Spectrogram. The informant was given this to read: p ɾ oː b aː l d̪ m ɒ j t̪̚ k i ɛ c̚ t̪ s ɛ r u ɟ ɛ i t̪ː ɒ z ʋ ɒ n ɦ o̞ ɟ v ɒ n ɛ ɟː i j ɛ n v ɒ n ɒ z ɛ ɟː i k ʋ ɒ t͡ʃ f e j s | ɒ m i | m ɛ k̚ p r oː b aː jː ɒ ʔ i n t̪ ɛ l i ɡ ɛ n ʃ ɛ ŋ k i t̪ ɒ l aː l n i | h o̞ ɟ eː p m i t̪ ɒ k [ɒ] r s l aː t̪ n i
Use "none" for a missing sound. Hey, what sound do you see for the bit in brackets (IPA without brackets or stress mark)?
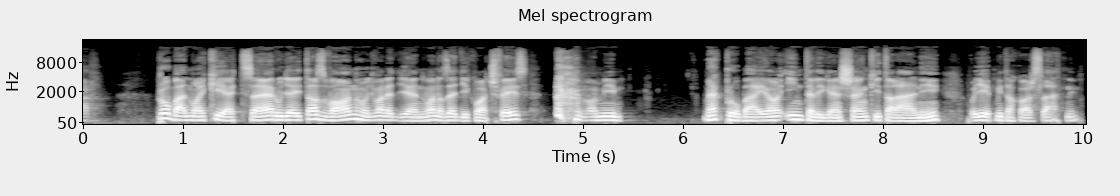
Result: ɒ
